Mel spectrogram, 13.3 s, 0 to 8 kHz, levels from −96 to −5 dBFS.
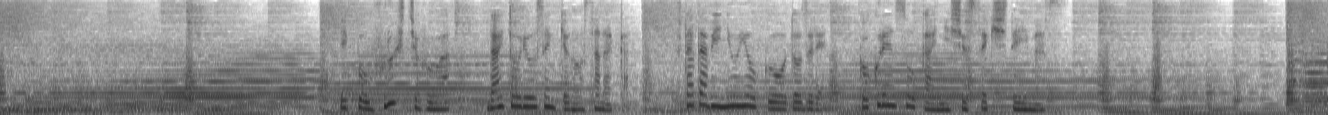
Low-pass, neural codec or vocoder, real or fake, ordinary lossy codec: none; none; real; none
